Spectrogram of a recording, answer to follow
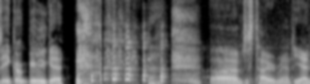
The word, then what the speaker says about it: Ikaruga: It's Ikaruga.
